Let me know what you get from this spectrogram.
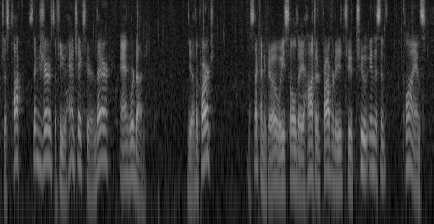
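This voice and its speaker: A man with a medium-pitched voice reads story text from a game aloud. He is casual about it, drops in his own comments and now and then trips over a line and rereads it. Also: lively intonation, normal speed, a little mellow. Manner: stumbles and rereads lines. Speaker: gamer reading a visual novel aloud. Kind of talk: reading game narration with casual asides.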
